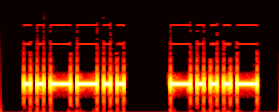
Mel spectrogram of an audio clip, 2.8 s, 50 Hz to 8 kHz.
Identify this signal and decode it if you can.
Morse code, heard as a keyed tone, about 18 wpm, 800 Hz. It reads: ? <BT>
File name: CW gyakorlas kerdojel 15 baud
